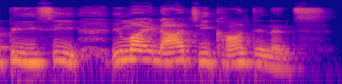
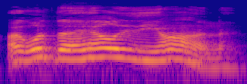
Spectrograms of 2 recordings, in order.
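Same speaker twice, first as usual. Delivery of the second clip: raised, drawn-out disbelieving question; baffled exasperation; 4 semitones higher, 4 dB louder than usual. Real, not acted. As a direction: demand it, utterly baffled. Baffled outburst at robot claim.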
